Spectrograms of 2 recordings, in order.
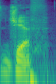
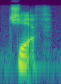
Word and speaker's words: GIF: They track down the chap who came up with this GIF. Keep wanting to call it GIF. I think both are. Well, GIF is actually correct, but everybody pronounces it GIF.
